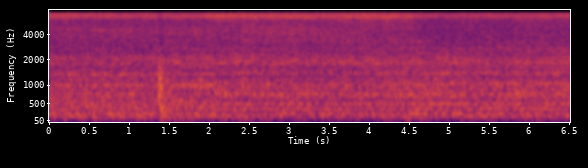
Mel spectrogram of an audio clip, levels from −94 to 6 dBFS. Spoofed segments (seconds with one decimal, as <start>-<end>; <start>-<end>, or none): 3.4-4.5; 5.8-6.5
